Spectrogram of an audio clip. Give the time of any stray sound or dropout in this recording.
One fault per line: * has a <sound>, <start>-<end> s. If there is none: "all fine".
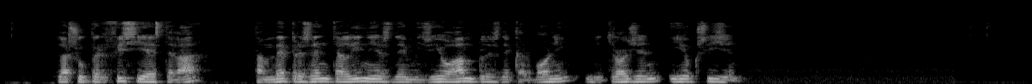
all fine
